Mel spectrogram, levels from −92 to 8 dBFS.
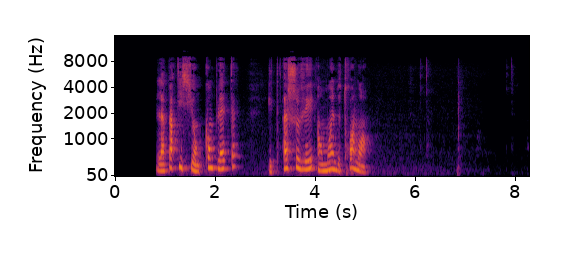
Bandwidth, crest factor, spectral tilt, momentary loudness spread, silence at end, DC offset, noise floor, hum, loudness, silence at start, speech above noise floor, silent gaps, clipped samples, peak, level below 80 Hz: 9.4 kHz; 22 dB; -5 dB/octave; 12 LU; 3.2 s; under 0.1%; -77 dBFS; none; -27 LUFS; 0.85 s; 51 dB; none; under 0.1%; -6 dBFS; -72 dBFS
